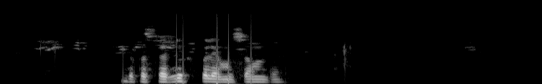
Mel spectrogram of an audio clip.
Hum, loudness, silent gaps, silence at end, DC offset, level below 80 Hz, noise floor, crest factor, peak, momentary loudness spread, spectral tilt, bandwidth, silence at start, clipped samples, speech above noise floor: none; -23 LUFS; 0.96-1.12 s; 2.6 s; under 0.1%; -56 dBFS; -48 dBFS; 24 dB; -4 dBFS; 24 LU; -8 dB/octave; 10.5 kHz; 0.5 s; under 0.1%; 26 dB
